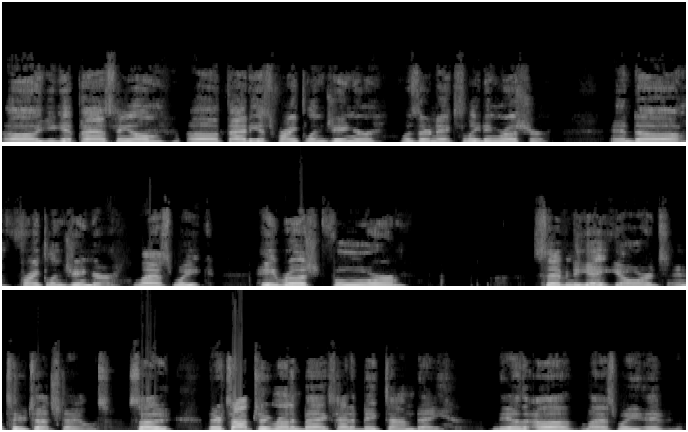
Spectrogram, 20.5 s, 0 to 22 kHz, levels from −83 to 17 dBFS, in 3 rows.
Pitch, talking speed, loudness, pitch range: 175 Hz, 130 wpm, -16 LUFS, 165-195 Hz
